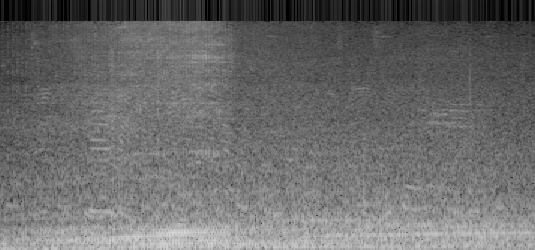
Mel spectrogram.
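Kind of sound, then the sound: vehicle, city street traffic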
